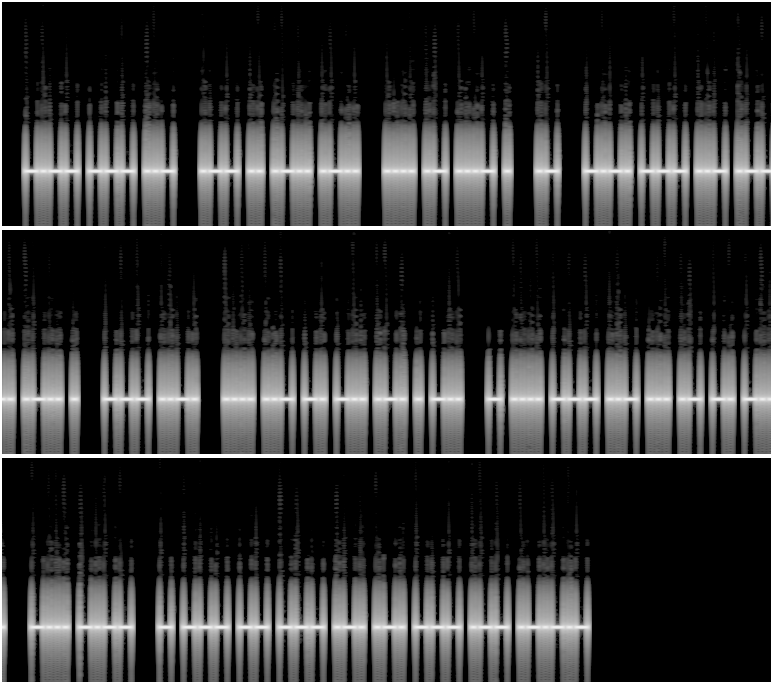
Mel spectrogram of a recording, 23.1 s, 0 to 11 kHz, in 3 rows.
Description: Morse code, heard as a keyed tone, about 30 wpm, 700 Hz. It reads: YOU WILL HAVE A COUPLE OF HUNDRED THOUSAND BY TOMORROW.
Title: Sentences from Top 1100 Words 30wpm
